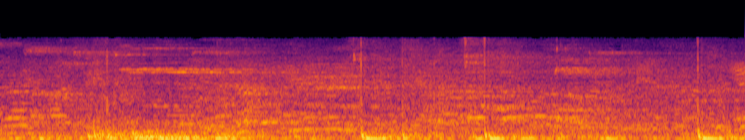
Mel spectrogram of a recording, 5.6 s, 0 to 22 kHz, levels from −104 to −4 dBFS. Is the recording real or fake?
real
